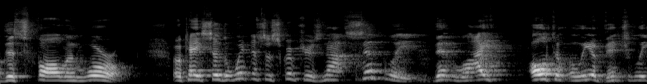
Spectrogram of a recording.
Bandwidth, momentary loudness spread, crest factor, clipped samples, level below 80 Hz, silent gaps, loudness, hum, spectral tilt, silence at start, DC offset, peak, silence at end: 14.5 kHz; 14 LU; 22 dB; under 0.1%; -88 dBFS; none; -24 LUFS; none; -3.5 dB/octave; 0 s; under 0.1%; -2 dBFS; 0 s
